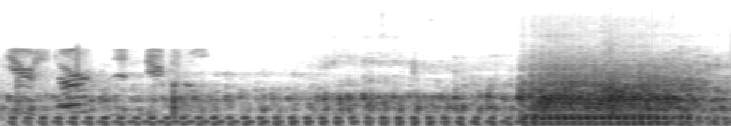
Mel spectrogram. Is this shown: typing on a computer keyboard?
no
